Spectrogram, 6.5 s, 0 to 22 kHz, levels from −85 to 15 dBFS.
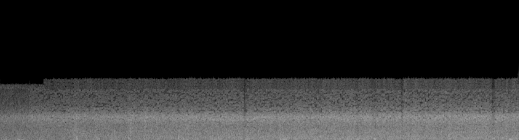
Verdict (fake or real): fake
